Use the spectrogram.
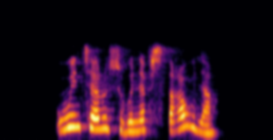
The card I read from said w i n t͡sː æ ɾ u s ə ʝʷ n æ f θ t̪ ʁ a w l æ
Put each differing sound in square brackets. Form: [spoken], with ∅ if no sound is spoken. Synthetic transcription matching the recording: w i n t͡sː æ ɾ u s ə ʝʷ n æ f [s] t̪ ʁ a w l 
